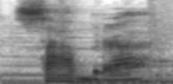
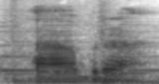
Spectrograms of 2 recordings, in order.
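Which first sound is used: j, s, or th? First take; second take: s; th. First: The first sound is a plain s. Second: The first sound is a soft th. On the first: The speaker calls it wrong. "Jadi bukan sabra" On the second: The speaker calls it right. "seolah-olah ada huruf H yang mengikutinya"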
